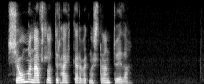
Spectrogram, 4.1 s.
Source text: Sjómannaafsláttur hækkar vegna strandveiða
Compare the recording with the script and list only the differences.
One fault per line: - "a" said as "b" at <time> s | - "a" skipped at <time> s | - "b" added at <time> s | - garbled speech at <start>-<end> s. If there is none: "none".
none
